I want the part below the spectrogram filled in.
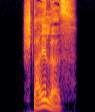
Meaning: strong/mixed nominative/accusative neuter singular of steil
- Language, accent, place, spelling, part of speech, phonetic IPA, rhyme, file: German, Germany, Berlin, steiles, adjective, [ˈʃtaɪ̯ləs], -aɪ̯ləs, De-steiles.ogg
